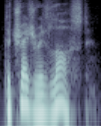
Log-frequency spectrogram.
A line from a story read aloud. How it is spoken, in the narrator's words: said Miss Morstan calmly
